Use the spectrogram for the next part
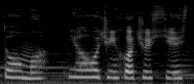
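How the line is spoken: Lifeless voice. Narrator (Russian): сказал Индекс безжизненным голосом

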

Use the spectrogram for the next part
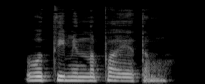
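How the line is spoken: Quiet. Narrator (Russian): Суворов тихо сказал

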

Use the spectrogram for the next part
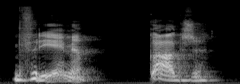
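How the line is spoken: Scornful snort. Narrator (Russian): фыркнул Ураган

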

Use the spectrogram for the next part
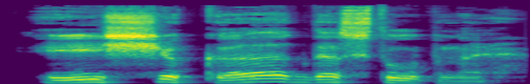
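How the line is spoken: Thoughtful drawl. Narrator (Russian): задумчиво протянул Лобанов

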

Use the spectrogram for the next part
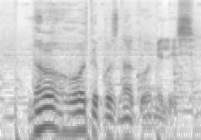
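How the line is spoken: Sighing. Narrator (Russian): вздохнул космолетчик Дэн

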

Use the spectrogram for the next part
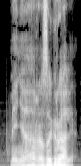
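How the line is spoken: Angry declaration. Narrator (Russian): сердито заявил Кэллом

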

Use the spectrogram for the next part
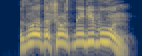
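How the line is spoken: Frightened shout. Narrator (Russian): Один человек испуганно крикнул

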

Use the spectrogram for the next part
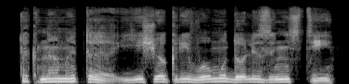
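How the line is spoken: Timid reminder. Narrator (Russian): робко напомнил один из задохликов

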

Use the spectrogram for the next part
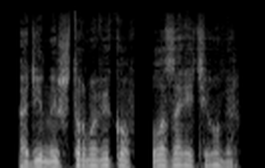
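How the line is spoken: Quiet. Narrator (Russian): тихо сказал мой друг

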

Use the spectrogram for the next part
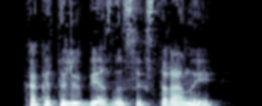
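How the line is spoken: Happy giggle, tiny woman. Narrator (Russian): Счастливо хихикнула крохотная француженка

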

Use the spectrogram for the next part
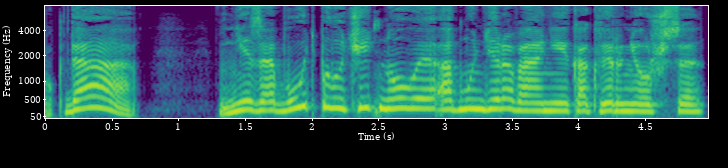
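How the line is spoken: Shout after someone. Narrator (Russian): крикнул вслед ему Когут

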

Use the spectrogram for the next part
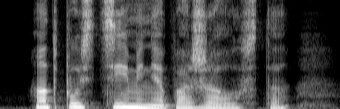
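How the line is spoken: Quiet, near whisper. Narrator (Russian): проговорила тихо, почти на грани шепота

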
